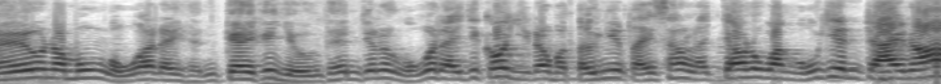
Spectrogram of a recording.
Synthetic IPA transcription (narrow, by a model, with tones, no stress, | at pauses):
ne˨˦wnɔ˨˦mu˨˦ənŋṵ˧˨ʔəː˨˩ɗə˧jɦḭ˧˨ŋ̟ke˧kaː˨˦jzɨ̰˨˩əŋt̪ʰe˧mt͡ɕɔ˧˩nɔ˨˦ŋṵ˧˩˨ʔəː˨˦ɗə˧jt͡ɕɨ̰˧˦kɔ˨˦zi˨˩ɗə˧wmːa˨˩t̪ɨ̰˧˨ɲi˧ənt̪a̰ː˧˨jsaː˧wlaː˨˩jt͡ɕɔ˧nɔ˨˦waː˧ŋṵ˧˩˥zːə˧nt͡ɕaː˨˩jnɔ˨˦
